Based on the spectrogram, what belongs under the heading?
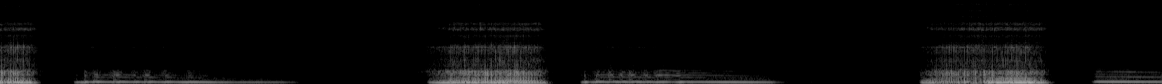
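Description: Loud, regular snoring: a harsh rattle on each breath in, a softer rumble on each breath out, about 12 breaths a minute.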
